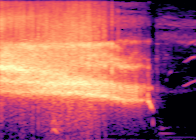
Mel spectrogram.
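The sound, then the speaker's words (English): A person leaning into a microphone lets out a loud, piercing, high-pitched scream like a raptor screech. The single sustained shriek lasts about a second and a half, dips slightly in pitch, then cuts off abruptly. “sorry, was that loud? That was unbelievable what you just did. That was like a raptor screech through my eardrums.”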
